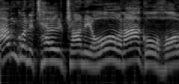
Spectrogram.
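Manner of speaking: bad fake Irish, half Appalachian, half Scottish, drawn out. Retelling actors pretending to be Irish: imitating a bad fake Irish accent. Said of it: "What the fuck is that accent?".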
